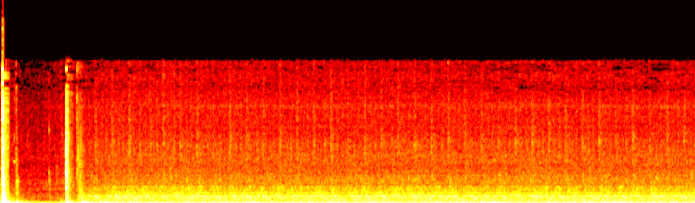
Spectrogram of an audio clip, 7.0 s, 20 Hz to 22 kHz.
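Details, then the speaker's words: Cold 1968 Chevy pickup on a snowy day, on jumper cables, possibly flooded on the last attempt: steady churning crank that goes on and on and sounds like it wants to start but never catches; extended cranking, no start. "kind of sounds like it wants to start hit her again but not getting nothing so far"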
